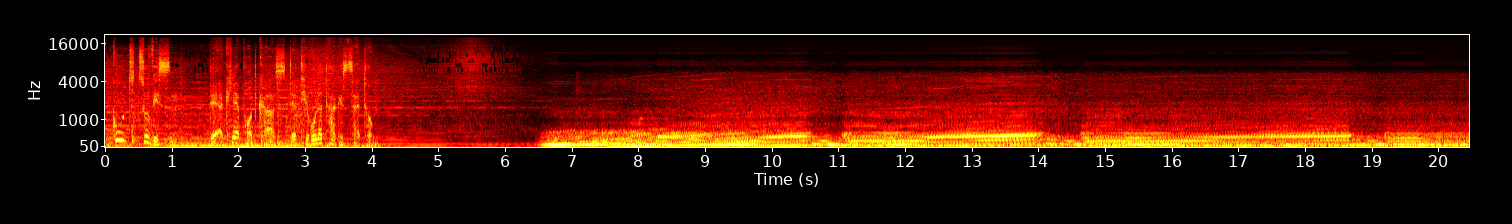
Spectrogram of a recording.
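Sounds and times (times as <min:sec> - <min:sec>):
speech: 0:00.2 - 0:04.2
car engine revving hard under heavy acceleration: 0:00.8 - 0:20.4.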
